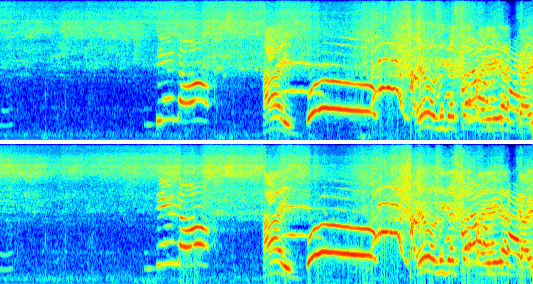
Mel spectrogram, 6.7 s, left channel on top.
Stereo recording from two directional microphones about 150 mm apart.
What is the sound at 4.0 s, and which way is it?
Speech, 35° left (ahead or behind).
